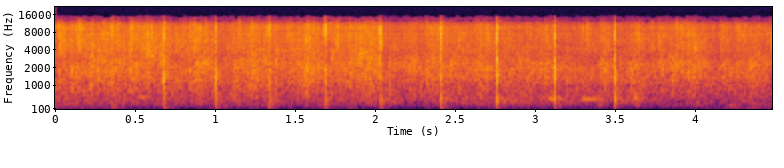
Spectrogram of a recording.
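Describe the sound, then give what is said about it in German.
A steady round of audience applause, dense clapping from many hands with a few sharper claps standing out, sustained at a moderate level throughout without any voices. “Ich finde auch, dass es ein Applaus wert ist.”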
